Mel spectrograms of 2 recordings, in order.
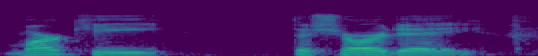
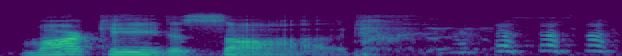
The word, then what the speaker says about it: Marquis de Sade: the work of the marquee the chardee and morgan freeman you know when that voice says that's marquis de sade not charde like the singer but i was i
